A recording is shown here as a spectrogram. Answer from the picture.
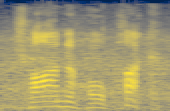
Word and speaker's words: Chan Ho: one actually because theoretically it should be chun ho park but uh when you talk to chan ho about it he's very comfortable with the americanization of it and he says if you want to get it completely right it would be chon ho and then we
